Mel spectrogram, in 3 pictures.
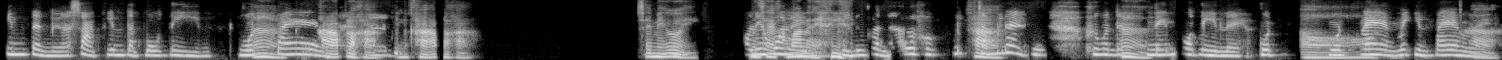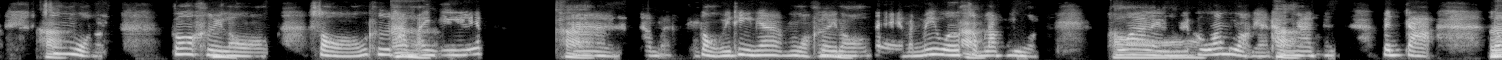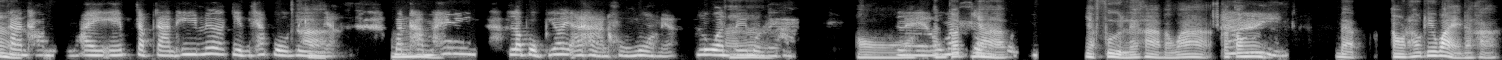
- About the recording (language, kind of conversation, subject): Thai, unstructured, ทำไมบางคนถึงรู้สึกขี้เกียจออกกำลังกายบ่อยๆ?
- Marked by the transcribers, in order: tapping; other background noise; distorted speech; chuckle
